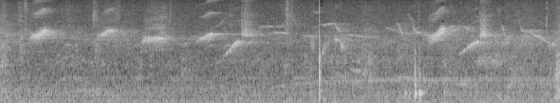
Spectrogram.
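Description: Birds calling in short high chirps, repeating about twice a second, with a couple of sharp clicks about three and four seconds in.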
